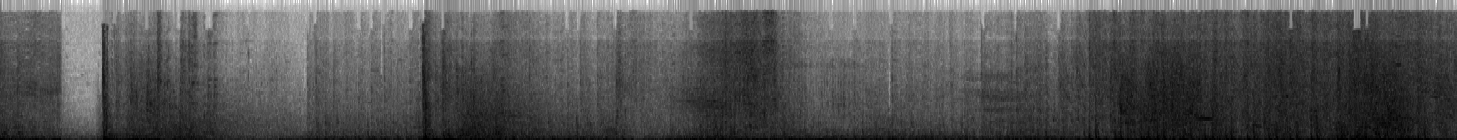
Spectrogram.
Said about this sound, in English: Look, you see the bullets flying?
